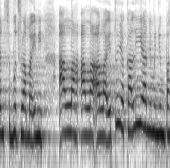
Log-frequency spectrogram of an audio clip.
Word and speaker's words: Allah: Tetapi Allah ditafkhim, tebal dia. Ada makharijul huruf.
